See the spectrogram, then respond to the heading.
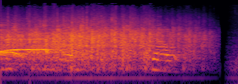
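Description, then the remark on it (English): An audience at a Skylight Books author reading claps loudly and steadily for about three seconds, a dense wash of many hands with a few cheers mixed in, then it cuts off abruptly into silence. “Thank you guys very much for coming. Uh, one more time for”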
